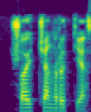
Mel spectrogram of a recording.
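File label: "шойччан рытъяс", Komi, male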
